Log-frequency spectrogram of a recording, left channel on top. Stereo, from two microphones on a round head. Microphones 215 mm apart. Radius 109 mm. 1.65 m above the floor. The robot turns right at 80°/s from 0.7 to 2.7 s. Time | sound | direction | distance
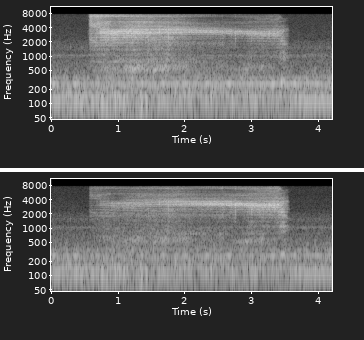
0.6 | a hiss | 85° left | ?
